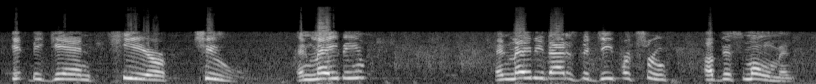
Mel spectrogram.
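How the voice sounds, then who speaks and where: A man's extremely high-pitched voice at a very slow pace, with ordinary pitch variation, long, frequent pauses, and noticeable background noise. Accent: American. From United States. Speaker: executive director of an advocacy organisation. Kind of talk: ceremonial speech. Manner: formal.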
